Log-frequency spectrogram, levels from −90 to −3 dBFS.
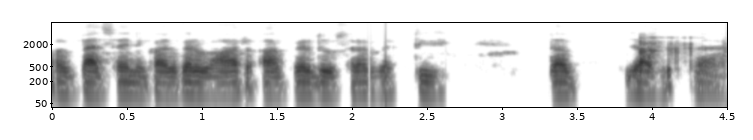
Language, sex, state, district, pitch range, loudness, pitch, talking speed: Hindi, male, Uttarakhand, Uttarkashi, 90-95 Hz, -32 LUFS, 95 Hz, 170 wpm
